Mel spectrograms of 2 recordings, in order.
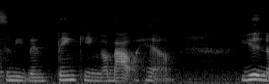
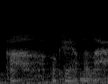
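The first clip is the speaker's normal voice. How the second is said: whisper; 3 semitones lower, 14 dB quieter, much faster than usual. Retold or imitated. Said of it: "I was just like".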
